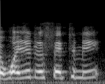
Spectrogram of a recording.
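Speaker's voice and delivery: retold outraged question; shocked retort. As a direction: act out disbelief. Retold confrontation.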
